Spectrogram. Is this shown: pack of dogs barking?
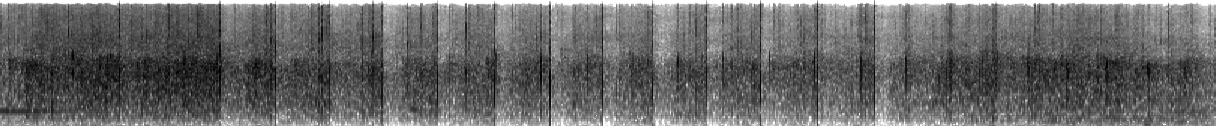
no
